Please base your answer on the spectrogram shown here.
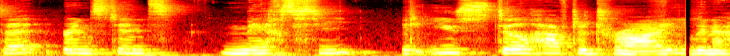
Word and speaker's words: merci: you don't have to try as hard to pronounce it. For instance, merci.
